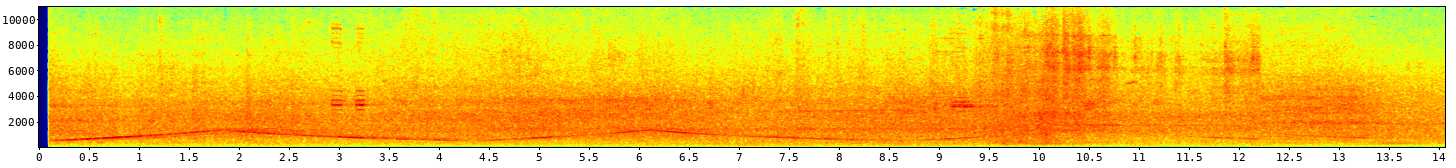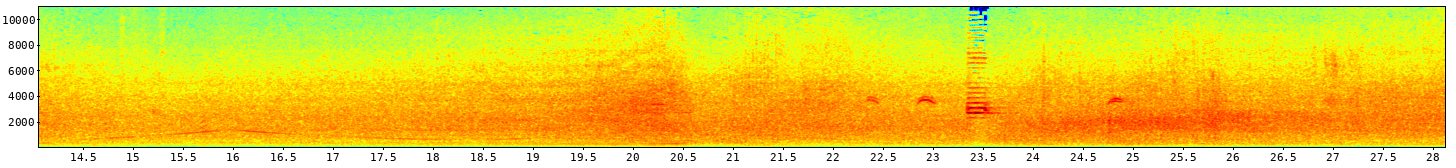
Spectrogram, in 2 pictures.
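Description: Emergency-vehicle siren wailing, slowly rising and falling about once every four seconds, over steady road-traffic noise. The wail fades out about halfway through and comes back briefly. A short sharp knock sounds near the end.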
